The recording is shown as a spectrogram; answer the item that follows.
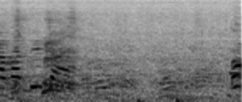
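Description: Children's voices chattering and calling, strongest in the first second and then dropping away.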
